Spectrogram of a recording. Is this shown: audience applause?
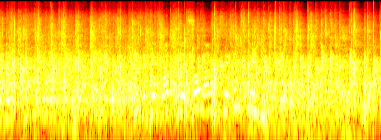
yes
